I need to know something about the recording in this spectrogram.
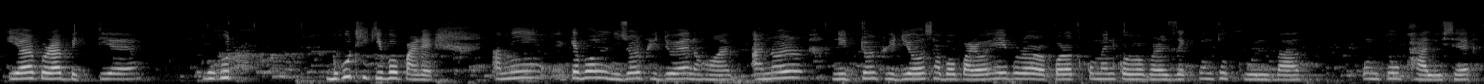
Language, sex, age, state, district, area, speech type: Assamese, female, 18-30, Assam, Goalpara, urban, spontaneous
